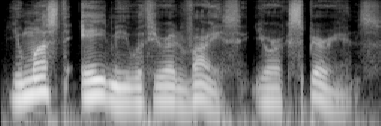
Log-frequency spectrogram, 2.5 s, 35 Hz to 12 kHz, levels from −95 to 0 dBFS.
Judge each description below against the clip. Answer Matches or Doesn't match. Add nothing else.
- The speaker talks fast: Matches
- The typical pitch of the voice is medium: Doesn't match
